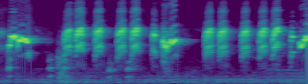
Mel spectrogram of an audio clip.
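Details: Loud rival-challenging song from a sooty-headed bulbul, a rich whistled slur followed by quick rhythmic chirp series and another descending whistled note.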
